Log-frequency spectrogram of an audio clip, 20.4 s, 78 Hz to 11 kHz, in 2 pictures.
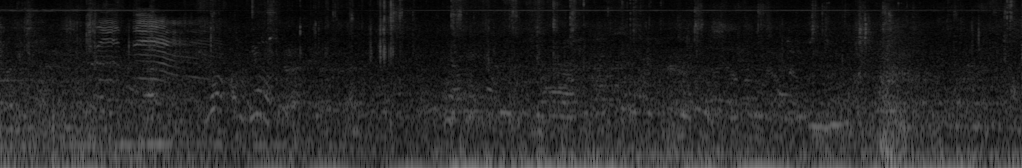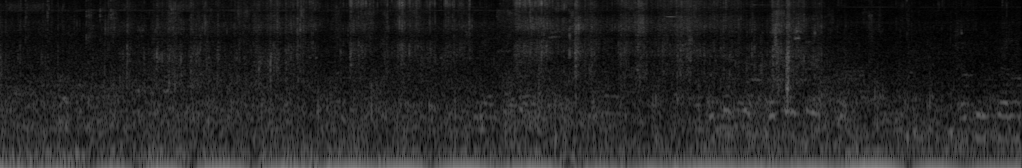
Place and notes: {"title": "Národní Praha, Česká republika - Hlava", "date": "2014-11-19 13:26:00", "description": "Ambience of the little square behind the new bussine center Quadro with kinetic huge sculpture by David Černý.", "latitude": "50.08", "longitude": "14.42", "altitude": "207", "timezone": "Europe/Prague"}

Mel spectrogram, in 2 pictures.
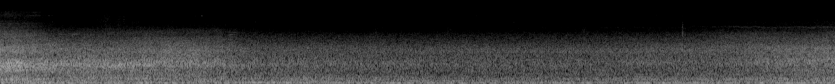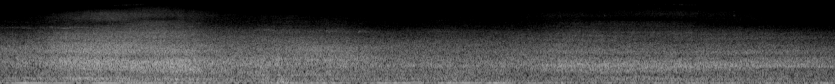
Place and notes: {"title": "Bulevardul Alexandru Vlahuță, Brașov, Romania - Boulevard traffic and sonic memories", "date": "2021-01-02 16:20:00", "description": "The soundscape of today versus the soundscape of a memory…This is a recording I made today of the place where I used to go to elementary school. What you hear now is medium traffic, rhythmic, mostly made out of small cars and vans. Twenty years ago it was very different, there was no diverting route in my town for heavy traffic so lorries used to drive through this very street. There used to be a tram line as well carrying people from one end of the city to the other (later it was dismantled). The rhythm was much more syncopated as heavy traffic was not all throughout the day, but was noisy, loud and low-frequency-based. The tram was the constant, with its metallic overtones. Now all of these are just sonic memories, sonic flashbacks that the mind brings when all it can hear is traffic, traffic, traffic. Recorded with Zoom H2n in surround mode", "latitude": "45.66", "longitude": "25.62", "altitude": "573", "timezone": "Europe/Bucharest"}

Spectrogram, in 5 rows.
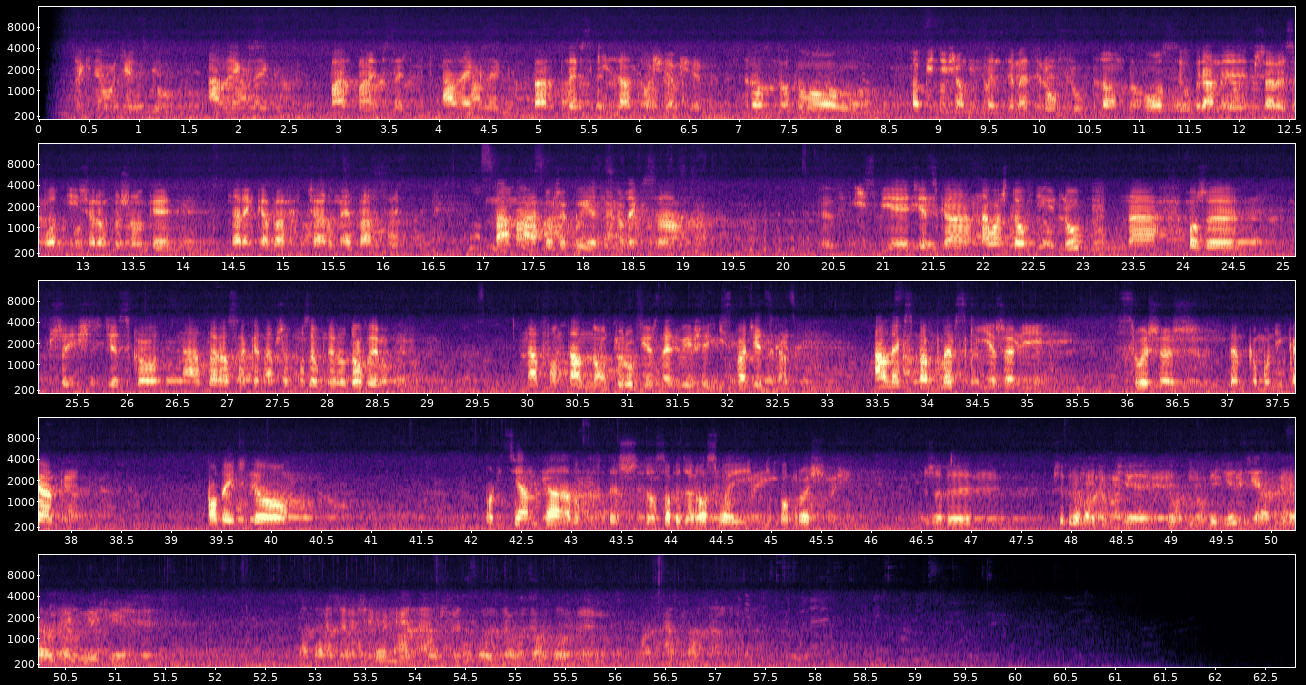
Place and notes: {"title": "Wały Chrobrego, Szczecin, Poland - (268 BI) Lost kid announcement", "date": "2017-08-04 12:07:00", "description": "Binaural recording of an announcement calling for the lost kid during Tall Ship festival.\nRecorded with Soundman OKM on Sony PCM D100", "latitude": "53.43", "longitude": "14.57", "altitude": "1", "timezone": "Europe/Warsaw"}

